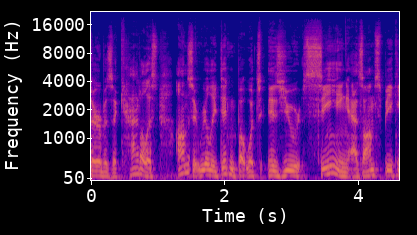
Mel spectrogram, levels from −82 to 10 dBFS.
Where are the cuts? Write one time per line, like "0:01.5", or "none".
0:01.4
0:02.6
